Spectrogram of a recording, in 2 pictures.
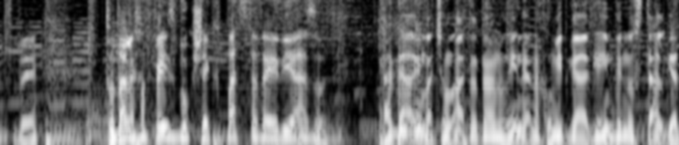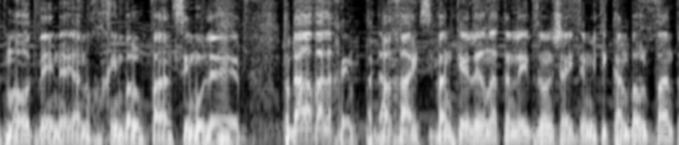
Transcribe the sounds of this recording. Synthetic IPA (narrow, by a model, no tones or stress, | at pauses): tve̞to̞dale̞χafejs̬bukʃeikpat͡st̪at̪ajediaːzo̞t̪ | ʔa̰ɡaʁimatʃomaat̪otanuineanaχnumit̪ɡaːɡeimbe̞no̞stalɡiadmao̞tbeenejano̞χaχimbaulpansimulev | to̞daʁabalaχe̞ma̰daʁχajsivankele̞ʁnatanlejbzo̞nʃeaite̞mitikanbaulpant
